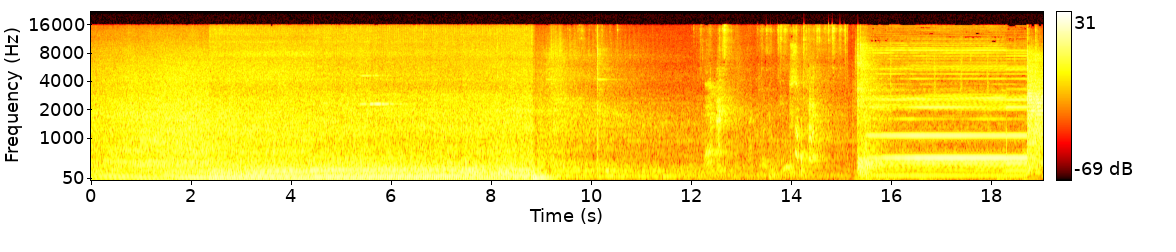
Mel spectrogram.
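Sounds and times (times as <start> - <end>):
diesel car engine running: 0.0 - 9.3
engine shuddering off: 0.0 - 11.6.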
